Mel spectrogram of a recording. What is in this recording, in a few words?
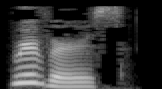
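"rivers", British English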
